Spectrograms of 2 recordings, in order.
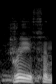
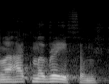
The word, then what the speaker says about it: Mahatma Brieven: Am I saying it right? Briefen, the Mahatma Briefen, Mahatma letters, right?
